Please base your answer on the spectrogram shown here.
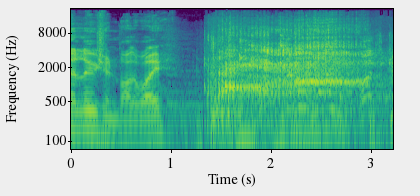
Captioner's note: hobgoblins growl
